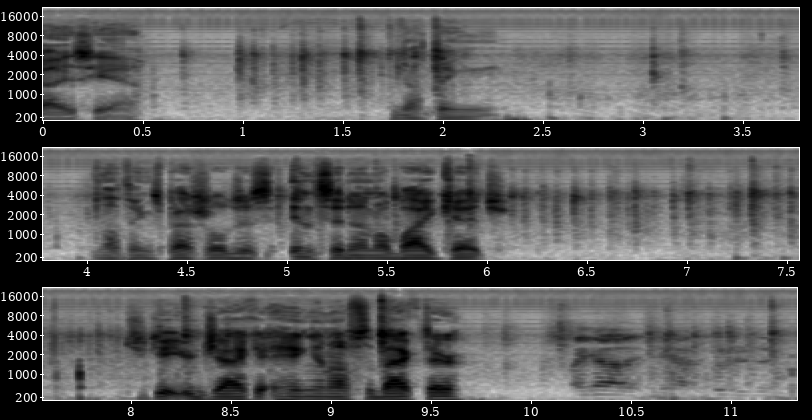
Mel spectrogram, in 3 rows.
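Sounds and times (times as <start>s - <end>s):
speech: 0.1s - 0.6s, 1.8s - 2.4s, 4.0s - 6.2s, 8.0s - 9.8s
typing on a computer keyboard: 1.0s - 2.2s, 3.0s - 3.8s, 5.1s - 11.3s.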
